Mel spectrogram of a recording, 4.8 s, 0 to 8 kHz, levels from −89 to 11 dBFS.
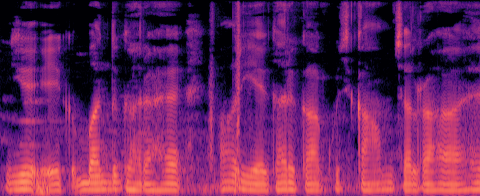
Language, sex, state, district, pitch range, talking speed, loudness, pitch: Hindi, male, Odisha, Khordha, 95-110 Hz, 175 wpm, -18 LUFS, 100 Hz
